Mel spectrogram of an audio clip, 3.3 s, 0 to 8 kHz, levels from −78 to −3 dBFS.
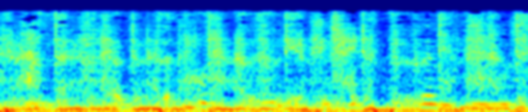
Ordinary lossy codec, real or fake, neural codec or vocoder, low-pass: MP3, 24 kbps; fake; codec, 16 kHz, 0.5 kbps, FreqCodec, larger model; 7.2 kHz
